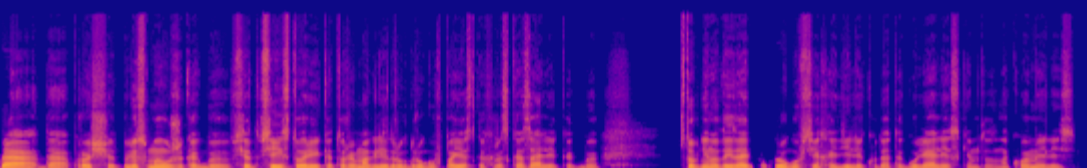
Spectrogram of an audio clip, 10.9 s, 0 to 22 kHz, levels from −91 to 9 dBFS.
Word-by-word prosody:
Да, 95 -8 +8
да, 80 -2 -1
проще. 120 -4 0
Плюс 130 +8 0
мы 120 -1 +5
уже 95 -2 0
как 95 -3 -2
бы 80 -1 -3
все - - 0
д - - -15
все 120 -1 +5
истории, 110 -1 +3
которые 100 +1 -2
могли, 100 +1 +2
друг 95 -1 -2
другу 95 -2 -3
в 90 - -19
поездках 95 -1 -1
рассказали, 100 +4 -2
как 75 -2 -14
бы. 85 -1 -9 0.8
Чтоб 105 -4 +2
не 100 - +3
надоедать 100 0 +4
друг - - -16
другу, - - +3
все - - -4
ходили 95 +3 -3
куда-то, 80 0 -8
гуляли, 100 +6 -1
с - - -9
кем-то 75 +1 -12
знакомились. 85 0 -5
95 Hz, 180 wpm, -24 LUFS, 85-105 Hz, 0.8 s, Да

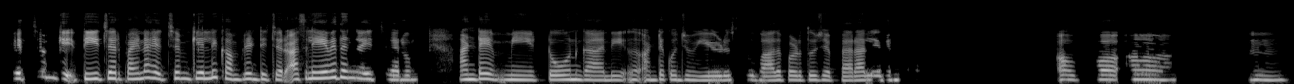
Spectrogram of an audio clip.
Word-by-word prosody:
హెచ్‌ఎంకి, 295 0 +1 0.2
teacher 260 +1 +5
పైన 255 +3 +3
హెచ్‌ఎంకెళ్లి 270 +4 +2
కంప్లెయింటిచ్చారు. 230 -2 0
అసలే 275 +3 +3
విధంగా 305 -4 +2
ఇచ్చారు? 210 -1 -2 0.5
అంటే 230 +3 +5 0.3
మీ 215 0 +3 0.3
టోన్ 220 +1 +2
గాని, 200 0 -2 0.2
ఆహ్, 215 - -5
అంటే 205 +2 -1
కొంచెం 205 0 -2 0.2
ఏడుస్తూ, 200 +1 -4 0.2
బాధపడుతూ 200 +1 -2
చెప్పారా? 190 0 -3
లేదంటే 200 - -4 1.5
అబ్బా! 220 +1 -4 0.3
ఆ! - - +1 1.2
హ్మ్. 205 -1 -2
220 Hz, 100 wpm, -23 LUFS, 200-255 Hz, 1.5 s, teacher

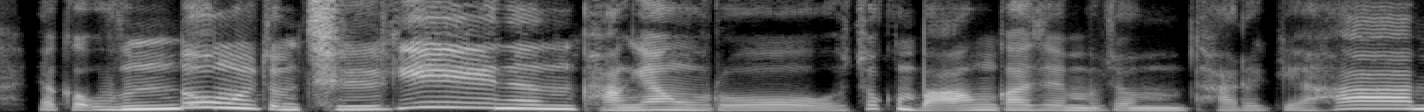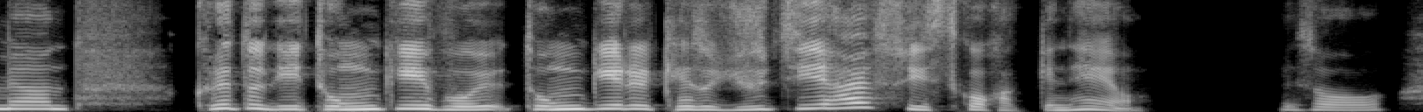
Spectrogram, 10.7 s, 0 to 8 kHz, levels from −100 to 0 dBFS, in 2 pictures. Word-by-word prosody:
약간 - - -6
운동을 265 - +4
좀 220 -5 -3
즐기는 280 - +2
방향으로 175 -3 -5
쪼끔 260 -3 -5
마음가짐을 170 -1 -3
좀 155 -1 -8
다르게 155 0 -14
하면 255 -1 0 0.5
그래도 280 +1 +1
이 225 0 +1
동기 230 +4 +4
보이 210 -1 -2
동기를 245 +3 +4
계속 215 -2 -3
유지할 270 - +1
수 335 -8 -3
있을 205 - -1
것 200 - -2
같긴 170 +1 -11
해요. 215 0 -5 0.5
그래서 185 -3 -12
220 Hz, 300 characters per minute, -23 LUFS, 180-260 Hz, 0.5 s, 운동을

